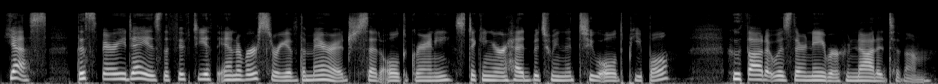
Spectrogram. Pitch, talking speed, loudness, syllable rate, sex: 200 Hz, 205 wpm, -20 LUFS, 5.6 syllables/s, female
